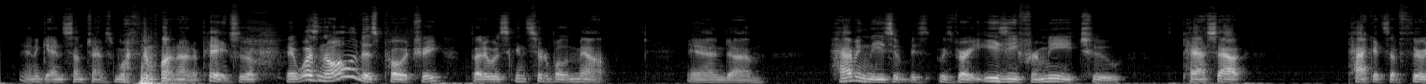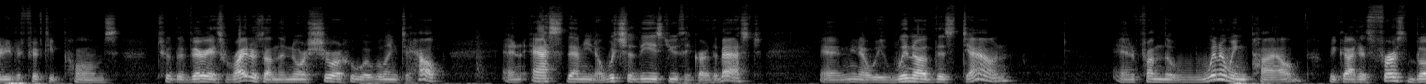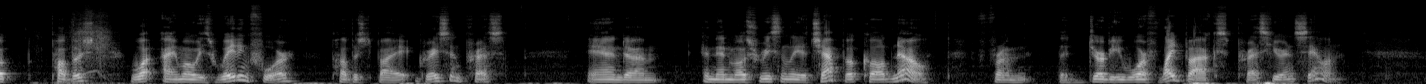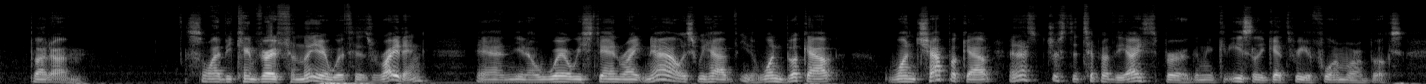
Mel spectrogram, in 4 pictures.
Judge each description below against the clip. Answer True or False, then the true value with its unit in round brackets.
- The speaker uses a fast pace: False (170 wpm)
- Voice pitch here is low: True (115 Hz)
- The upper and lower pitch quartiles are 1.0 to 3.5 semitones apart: True (2.7 semitones)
